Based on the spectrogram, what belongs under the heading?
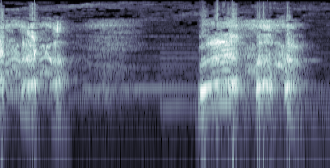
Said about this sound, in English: And because I had just smoked, I coughed.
